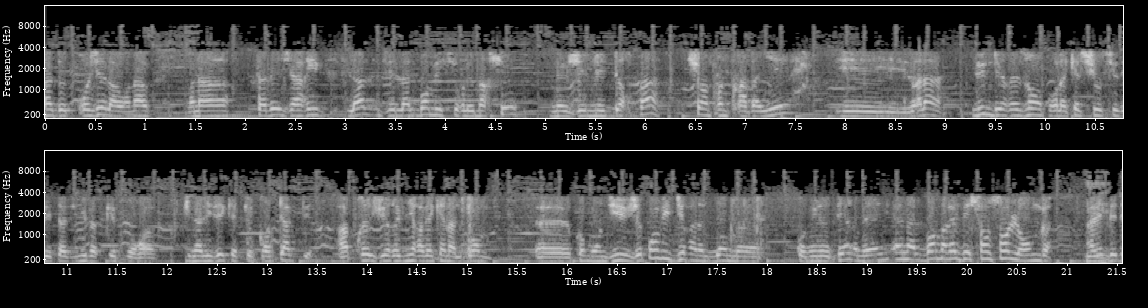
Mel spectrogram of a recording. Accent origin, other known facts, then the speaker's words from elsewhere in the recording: Kinshasa, DR Congo; Je suis un gars de Bandal avec tout ce qui va avec.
